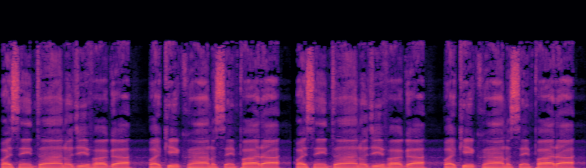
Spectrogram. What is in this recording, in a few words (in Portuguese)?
acapella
